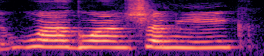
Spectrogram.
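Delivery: high, lively patois hello; high friendly greeting. Shown as a demonstration. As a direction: call out to Shanique. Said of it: "Billy come up to me and say".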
